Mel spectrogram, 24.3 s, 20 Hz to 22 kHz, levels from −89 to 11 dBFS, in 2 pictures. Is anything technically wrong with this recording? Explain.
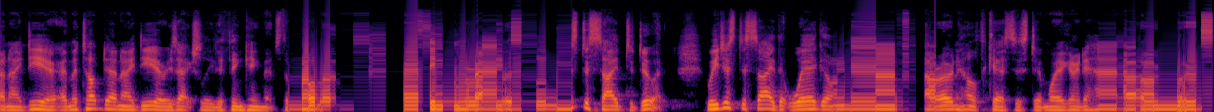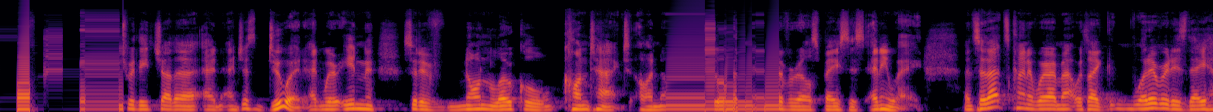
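Yes. Robotic sound from repeated short buffers appears at 2.88–5.71 s, 8.33–9.35 s (after "just decide that we're", before "own healthcare system"), 10.99–13.37 s (after "going to", before "with each other and") and 18.80–19.96 s (after "non local contact on", before "else basis anyway"). Audio likely arrived too slowly, so a fragment of about 7.5 ms was looped while nearly all new speech was skipped. This imposes a rigid 134 Hz metallic buzz that only loosely tracks the speech.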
